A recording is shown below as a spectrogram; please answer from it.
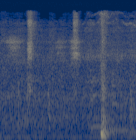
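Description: Stiletto high heels clicking on a hard laminate floor as someone walks in them, a few scattered heel strikes with one louder knock about one and a half seconds in.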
